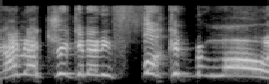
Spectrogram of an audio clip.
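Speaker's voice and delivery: mock very high, furious, pissed-off outburst. Retelling a movie scene where a character refuses Merlot: imitating angry Paul Giamatti. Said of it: "gets really pissed off".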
